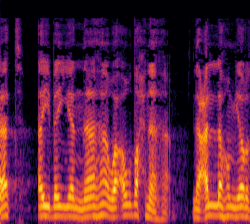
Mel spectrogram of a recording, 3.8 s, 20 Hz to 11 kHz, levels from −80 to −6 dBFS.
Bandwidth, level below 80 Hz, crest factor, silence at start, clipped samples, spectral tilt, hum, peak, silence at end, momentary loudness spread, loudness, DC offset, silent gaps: 8.6 kHz; -56 dBFS; 18 dB; 0 s; under 0.1%; -6 dB/octave; none; -2 dBFS; 0 s; 10 LU; -18 LUFS; under 0.1%; none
